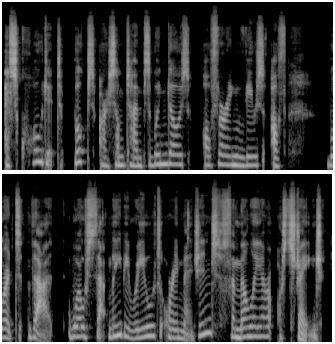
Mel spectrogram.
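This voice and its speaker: A woman whose first language is Cantonese, presenting a library webinar in a measured way with frequent fillers. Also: medium pitch, no room sound. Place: online webinar.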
